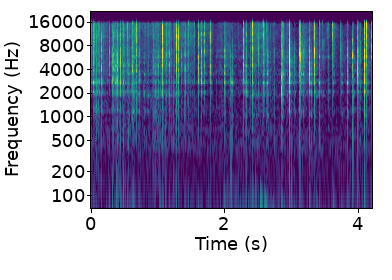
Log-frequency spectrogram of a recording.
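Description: Long nails scratch and tap across pink acrylic rhinestones covering a flat, solid wooden heart board. The result is a quiet stream of bright, crisp clicks and scratchy rattles that carry almost no low end and cut off instantly after each contact, coming thicker and sharper toward the end.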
